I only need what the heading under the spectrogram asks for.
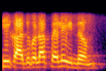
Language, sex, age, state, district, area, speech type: Sindhi, female, 60+, Maharashtra, Mumbai Suburban, urban, conversation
